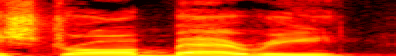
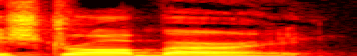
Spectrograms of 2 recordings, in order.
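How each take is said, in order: First: Said in the usual way. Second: STRAWBERRY ending like "burry"; Baltimore pronunciation. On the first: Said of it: "They wouldn't say strawberry". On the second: Shown as a demonstration. Showing viewers Baltimore speech, STRAWBERRY as "straw-burry". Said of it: "the way that somebody from Baltimore would say".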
